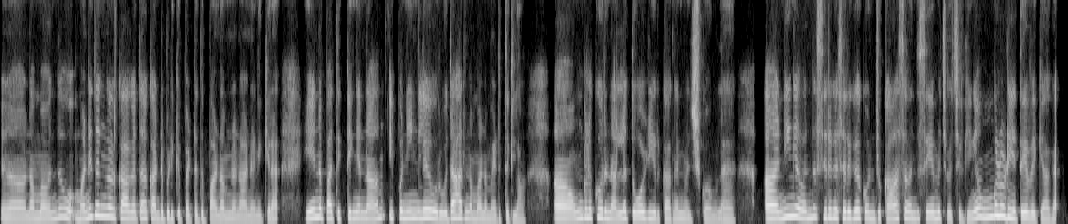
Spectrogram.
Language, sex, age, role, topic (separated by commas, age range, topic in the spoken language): Tamil, female, 20-24, guest, பணம் மற்றும் சந்தோஷம் இடையில் சமநிலையை எப்படி வைத்துக்கொள்கிறீர்கள்?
